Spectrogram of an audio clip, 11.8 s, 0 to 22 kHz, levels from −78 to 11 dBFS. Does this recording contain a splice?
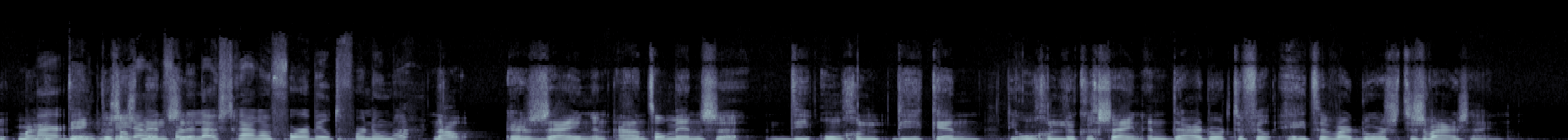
no; 0 cuts

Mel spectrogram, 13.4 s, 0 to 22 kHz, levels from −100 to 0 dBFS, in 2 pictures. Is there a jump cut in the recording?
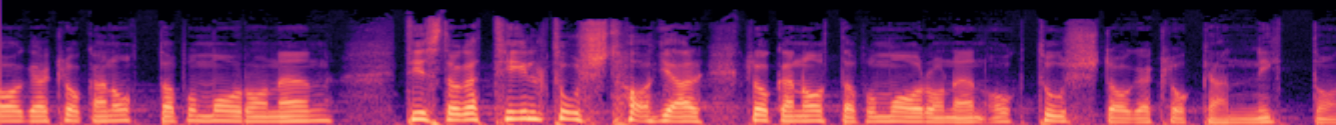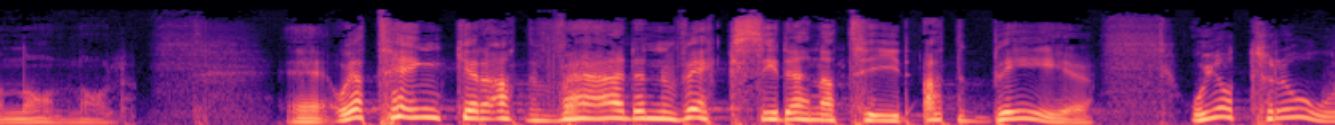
no; 0 cuts

